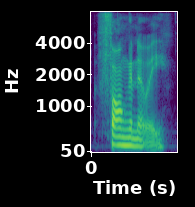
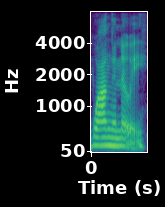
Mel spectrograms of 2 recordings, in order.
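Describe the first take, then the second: First: The opening H sound is hard. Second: The opening H sound is soft. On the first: This is how people in the north say it. "which is the more the harder H from from the northern parts" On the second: This is how the local iwi say it. "they pronounce it with a soft H"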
